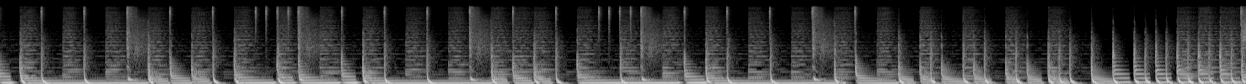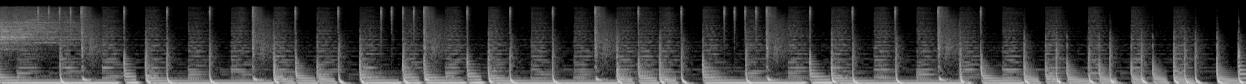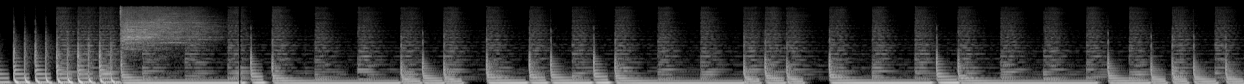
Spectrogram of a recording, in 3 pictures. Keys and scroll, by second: 8.4 ctrl+t, 13.9 ctrl+-, 14.7 ctrl+0, 35.8 ctrl+=.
